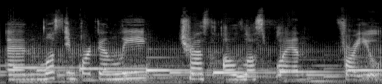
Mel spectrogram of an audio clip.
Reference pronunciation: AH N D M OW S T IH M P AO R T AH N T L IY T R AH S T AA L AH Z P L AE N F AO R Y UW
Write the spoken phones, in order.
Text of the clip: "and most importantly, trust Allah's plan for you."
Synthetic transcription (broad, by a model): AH N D M OW S T IH M P AO R T AH N T L IY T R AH S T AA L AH S P L AE N F AO R Y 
